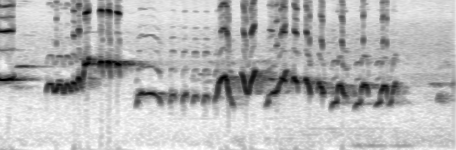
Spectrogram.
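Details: White-rumped shama delivering a lure song for rivals: a bright whistled opening, then a lower run of rapid rolling notes with zigzag up-and-down inflections.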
